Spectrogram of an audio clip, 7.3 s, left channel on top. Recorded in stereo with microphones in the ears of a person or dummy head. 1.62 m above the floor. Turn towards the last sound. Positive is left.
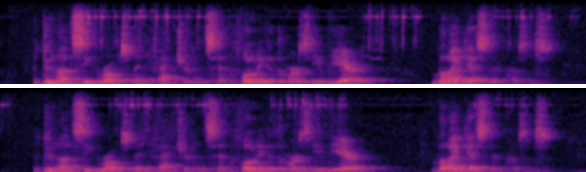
turn(degrees=-20)  # may be behind; listen again after turning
